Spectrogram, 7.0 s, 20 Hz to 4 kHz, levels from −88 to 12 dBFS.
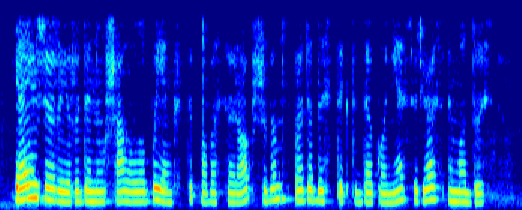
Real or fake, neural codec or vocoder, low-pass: real; none; 3.6 kHz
